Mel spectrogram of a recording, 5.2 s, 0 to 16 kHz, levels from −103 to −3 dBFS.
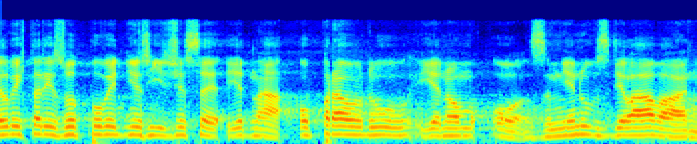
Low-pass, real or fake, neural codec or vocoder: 9.9 kHz; fake; vocoder, 22.05 kHz, 80 mel bands, WaveNeXt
